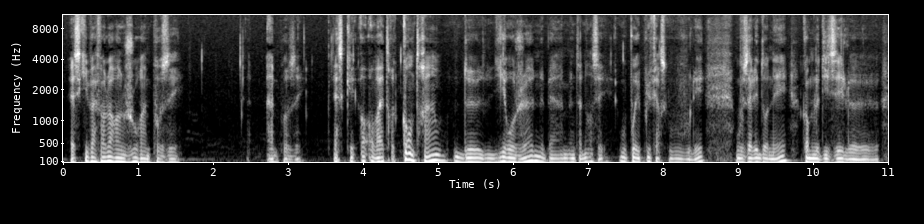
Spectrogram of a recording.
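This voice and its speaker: Through noticeable background noise, a man's very deep, low voice carries ordinary pitch variation. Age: 60s. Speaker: radio host. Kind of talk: radio talk show debate.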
